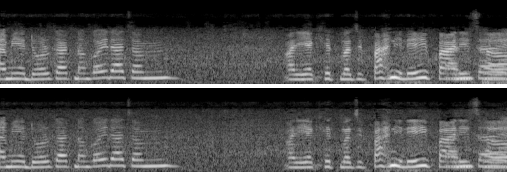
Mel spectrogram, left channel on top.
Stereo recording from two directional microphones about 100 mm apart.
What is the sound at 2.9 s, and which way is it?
Speech, 20° right (ahead or behind).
